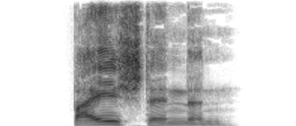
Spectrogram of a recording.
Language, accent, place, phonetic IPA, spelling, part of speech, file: German, Germany, Berlin, [ˈbaɪ̯ˌʃtɛndn̩], Beiständen, noun, De-Beiständen.ogg
- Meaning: dative plural of Beistand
